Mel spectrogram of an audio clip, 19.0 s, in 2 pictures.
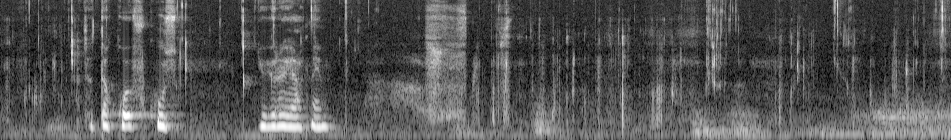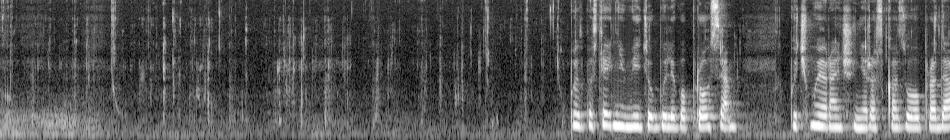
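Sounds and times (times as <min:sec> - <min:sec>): wet chewing: 0:03.4 - 0:15.2.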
